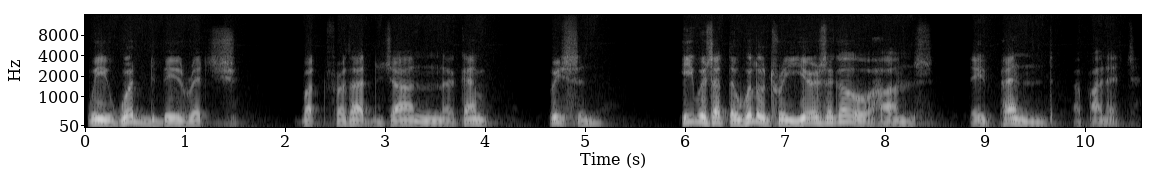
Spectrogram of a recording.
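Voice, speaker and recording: A male reader voicing a warm-hearted, weary peasant mother with drawn-out, sighing, old-fashioned speech. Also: medium pitch, very animated, slightly rough, no room sound, dull audio, full character voice.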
